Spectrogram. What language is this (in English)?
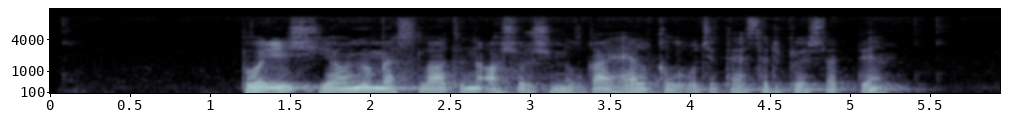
Uyghur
